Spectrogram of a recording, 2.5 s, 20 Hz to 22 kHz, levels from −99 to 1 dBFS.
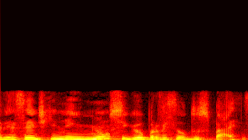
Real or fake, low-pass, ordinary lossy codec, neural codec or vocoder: real; none; none; none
